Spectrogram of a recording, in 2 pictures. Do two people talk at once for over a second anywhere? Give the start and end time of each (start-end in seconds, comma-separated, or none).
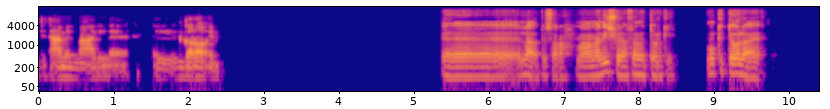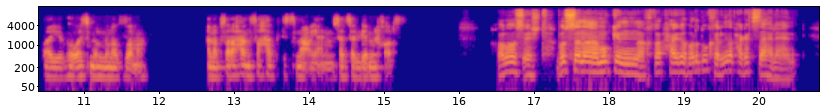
none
